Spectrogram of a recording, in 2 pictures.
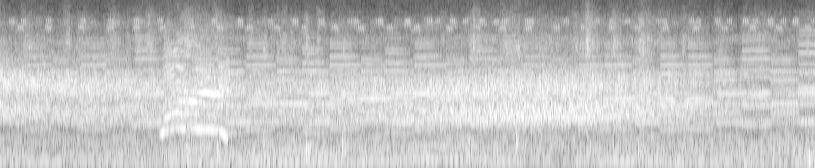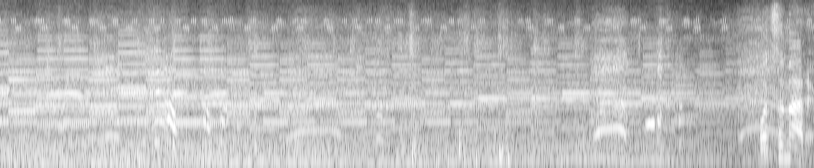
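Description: Horror film score: a sustained low drone with held tones under a high swell that falls away and fades out by about halfway through. A few short, arching cries are heard over it.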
